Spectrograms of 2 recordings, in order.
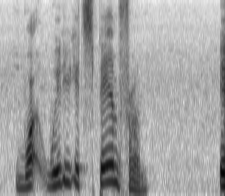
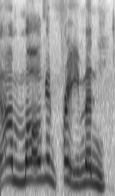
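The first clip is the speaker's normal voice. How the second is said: higher, slow, softer Irish-Scottish lilt; Irish or Scottish accent; 6 semitones higher, 6 dB quieter, slower than usual. Acted. Joking Morgan Freeman intro in a higher, softer Irish or Scottish accent. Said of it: "like, Irish or Scottish".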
